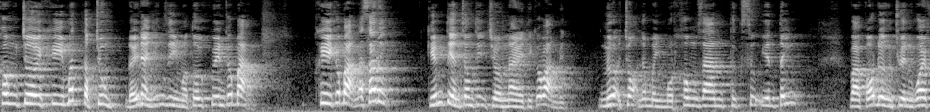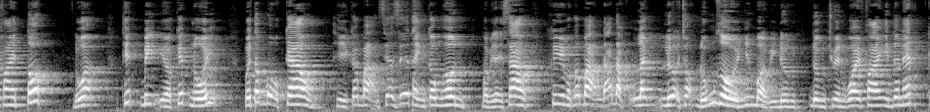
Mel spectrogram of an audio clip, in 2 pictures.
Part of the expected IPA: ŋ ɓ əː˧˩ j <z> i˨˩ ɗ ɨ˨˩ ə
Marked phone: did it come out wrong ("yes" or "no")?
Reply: yes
